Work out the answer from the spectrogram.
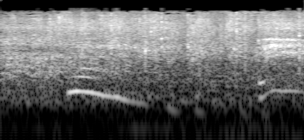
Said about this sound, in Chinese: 还有这么多的观众给咱们鼓掌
